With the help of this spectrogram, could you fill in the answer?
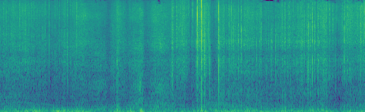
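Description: Long painted nails scratch a small burlap jute pouch held close to the microphone. The result is a steady, dry, rough scratching with crinkly, crackling texture, a heavy low rumble from the handling, and a few sharper bright scrapes standing out.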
